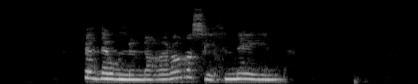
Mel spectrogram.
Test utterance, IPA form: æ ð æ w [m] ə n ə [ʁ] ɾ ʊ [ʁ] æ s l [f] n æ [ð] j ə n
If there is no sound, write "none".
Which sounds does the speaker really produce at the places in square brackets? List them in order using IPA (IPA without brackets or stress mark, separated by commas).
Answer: n, ʁ, ʁ, θ, none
